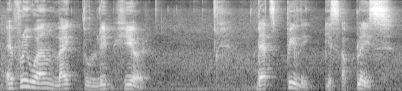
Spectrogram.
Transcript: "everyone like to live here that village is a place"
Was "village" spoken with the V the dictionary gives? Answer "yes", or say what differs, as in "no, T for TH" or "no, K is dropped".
no, P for V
